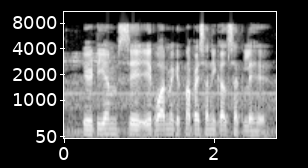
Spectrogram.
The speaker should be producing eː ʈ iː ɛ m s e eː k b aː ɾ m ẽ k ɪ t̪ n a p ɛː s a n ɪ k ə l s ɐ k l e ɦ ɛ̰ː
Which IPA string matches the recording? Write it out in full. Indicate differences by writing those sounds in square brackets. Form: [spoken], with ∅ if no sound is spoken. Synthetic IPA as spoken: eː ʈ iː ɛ m s e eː k b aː ɾ m ẽ k ɪ t̪ n a p ɛː s a n ɪ k ə l s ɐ k l e ɦ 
